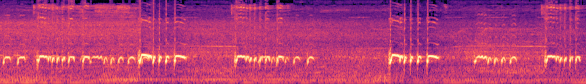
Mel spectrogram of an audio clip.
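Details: Local zebra dove song meant to make other doves sing and respond: crisp phrases of four to six rapid coo notes, roughly one phrase each second, some ending in a slightly longer note, with faint clicks.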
